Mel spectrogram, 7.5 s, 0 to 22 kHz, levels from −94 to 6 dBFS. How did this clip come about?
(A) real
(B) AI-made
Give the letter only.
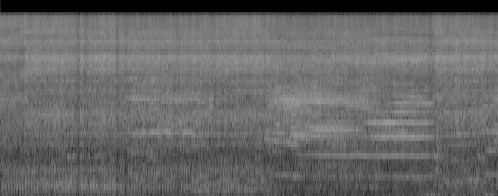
B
